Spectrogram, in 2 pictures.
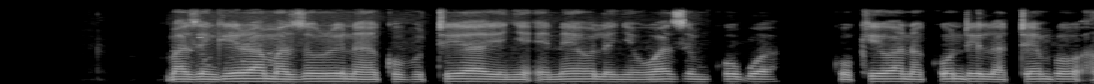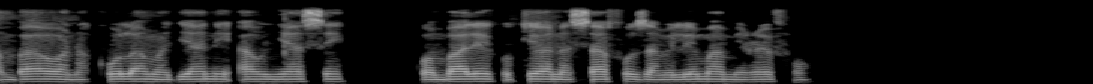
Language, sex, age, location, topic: Swahili, male, 25-35, Dar es Salaam, agriculture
